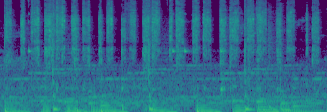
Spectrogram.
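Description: Wet dental stone being stirred in a plastic cup, with quick repeated scraping strokes of the stirrer against the cup. Background music plays underneath.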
